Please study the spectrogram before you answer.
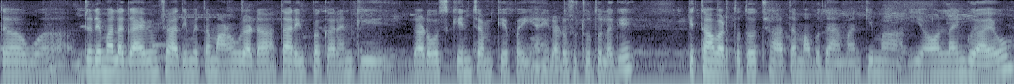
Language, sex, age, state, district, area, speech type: Sindhi, female, 30-45, Delhi, South Delhi, urban, spontaneous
